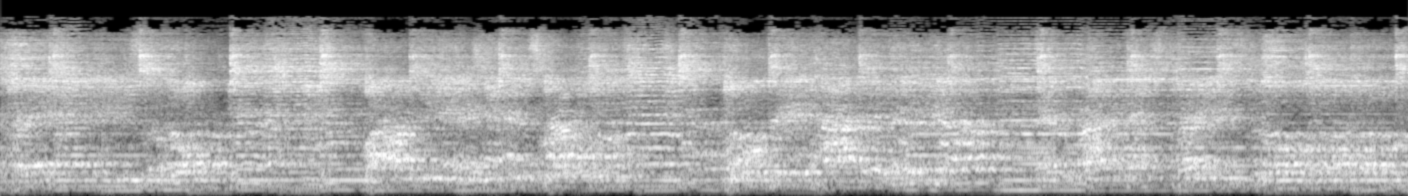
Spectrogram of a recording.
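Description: A church congregation singing a gospel praise song with instrumental accompaniment, steady and continuous.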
